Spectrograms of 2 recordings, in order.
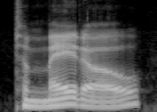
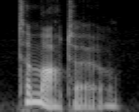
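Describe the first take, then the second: First: American "Tomato", tuh-MAY-toh, louder; American accent. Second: British "tomato", tuh-MAH-toh; British accent. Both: Shown as a demonstration. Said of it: "I liked your accents there".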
